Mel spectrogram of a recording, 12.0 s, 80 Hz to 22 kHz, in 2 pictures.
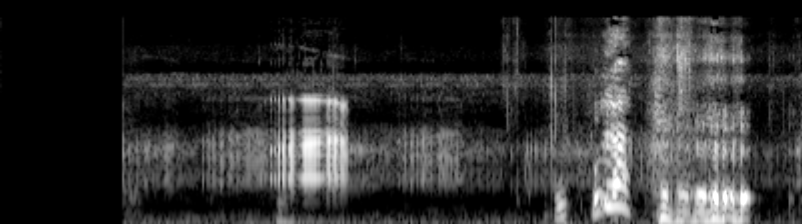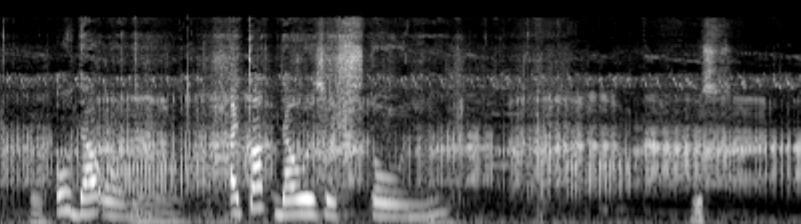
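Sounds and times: frog croaking: 0:00.9 - 0:12.0.

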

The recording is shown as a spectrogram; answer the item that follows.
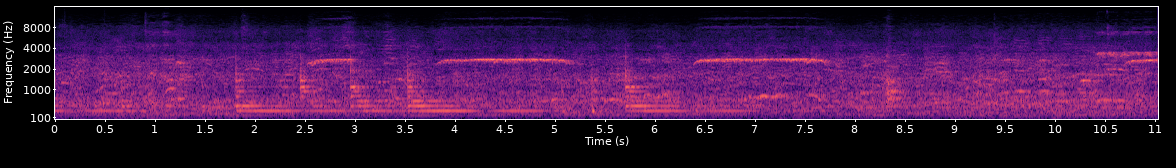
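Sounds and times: crowd hubbub with voices: 0:00.0 - 0:11.0.

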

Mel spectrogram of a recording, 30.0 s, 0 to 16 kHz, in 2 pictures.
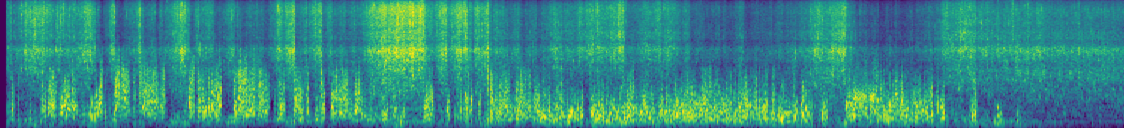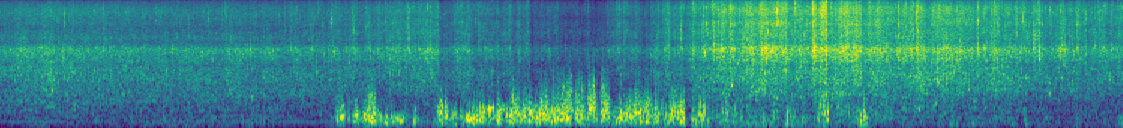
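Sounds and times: wind buffeting microphone: 0:00.1 - 0:14.2, 0:16.3 - 0:29.0
water rushing past hulls: 0:00.1 - 0:29.9.

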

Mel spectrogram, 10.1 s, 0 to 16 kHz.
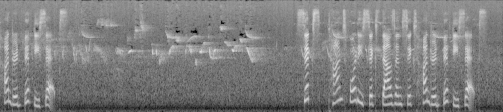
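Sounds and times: small birds chirping: 0:00.0 - 0:09.8.

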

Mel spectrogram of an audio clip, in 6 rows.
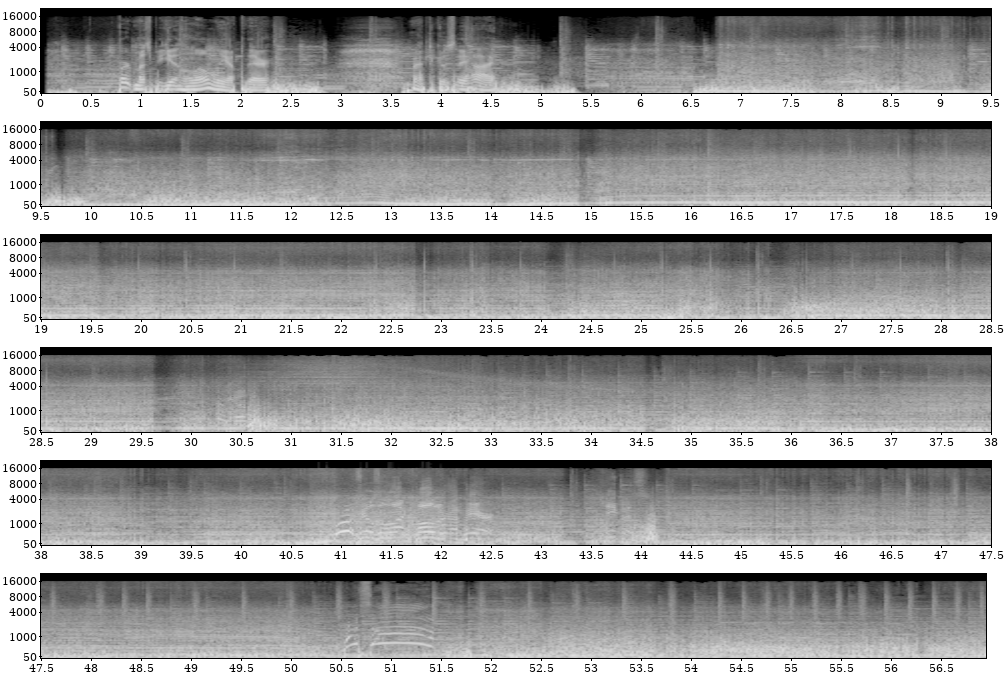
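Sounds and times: paramotor engine droning: 0:05.6 - 0:56.9.

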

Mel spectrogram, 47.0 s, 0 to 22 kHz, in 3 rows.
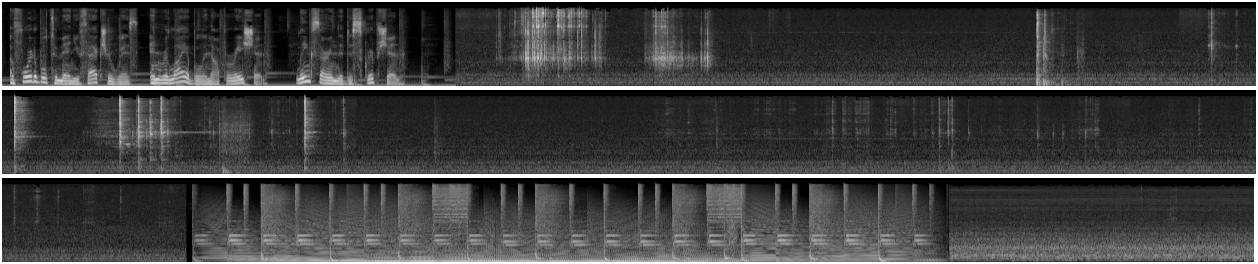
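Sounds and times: small components clattering on a mat: 0:06.2 - 0:09.0.

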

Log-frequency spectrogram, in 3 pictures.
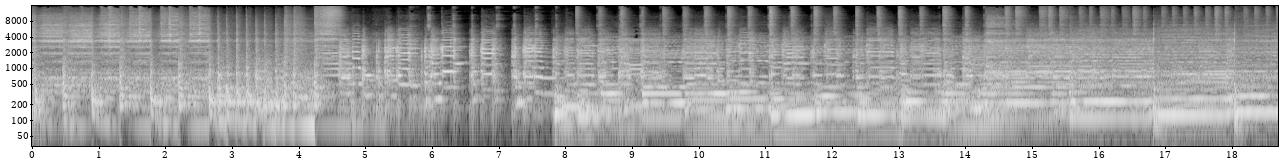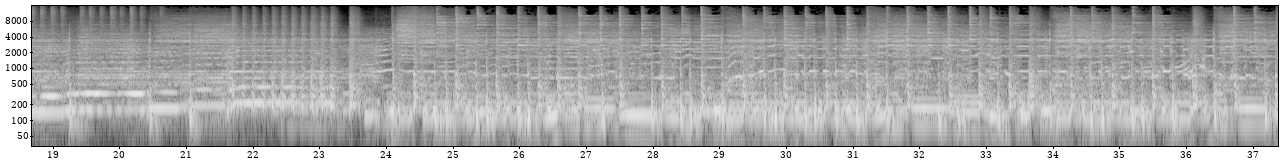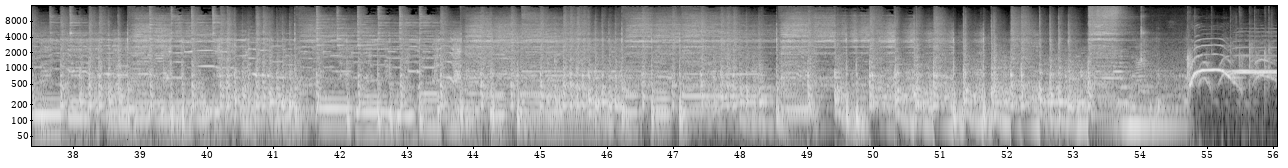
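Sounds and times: busy drumming: 0:00.0 - 0:54.5
live rock band playing: 0:00.0 - 0:54.6.

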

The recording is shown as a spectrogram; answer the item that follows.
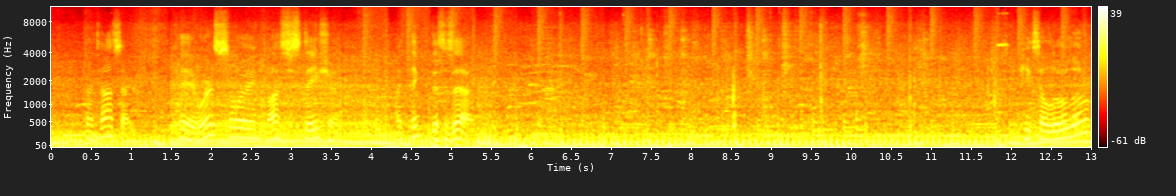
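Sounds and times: faint music: 0:00.0 - 0:13.0
scooter engine running: 0:01.5 - 0:13.0.

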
